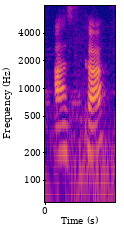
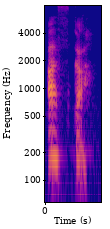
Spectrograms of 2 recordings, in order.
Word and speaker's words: Aska: Well, it's just Aska. In Serbian language, we read names and words generally. We pronounce them phonetically the same the way that we call the letters.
